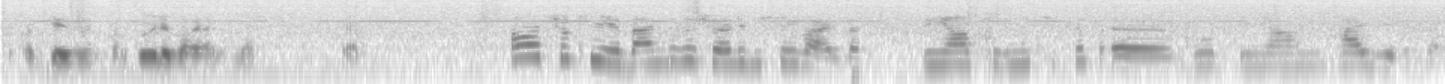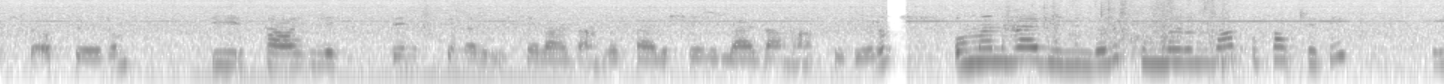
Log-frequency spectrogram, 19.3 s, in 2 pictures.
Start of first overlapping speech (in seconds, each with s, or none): none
